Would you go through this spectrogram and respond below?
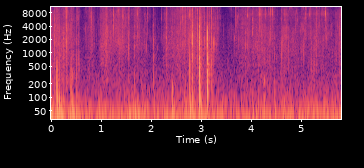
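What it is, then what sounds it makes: Foil tea pouch. A green metallic foil tea pouch is squeezed and crinkled with long painted nails. A dense, steady crinkling and crackling plays throughout, with two sharper, brighter snaps near the middle.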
